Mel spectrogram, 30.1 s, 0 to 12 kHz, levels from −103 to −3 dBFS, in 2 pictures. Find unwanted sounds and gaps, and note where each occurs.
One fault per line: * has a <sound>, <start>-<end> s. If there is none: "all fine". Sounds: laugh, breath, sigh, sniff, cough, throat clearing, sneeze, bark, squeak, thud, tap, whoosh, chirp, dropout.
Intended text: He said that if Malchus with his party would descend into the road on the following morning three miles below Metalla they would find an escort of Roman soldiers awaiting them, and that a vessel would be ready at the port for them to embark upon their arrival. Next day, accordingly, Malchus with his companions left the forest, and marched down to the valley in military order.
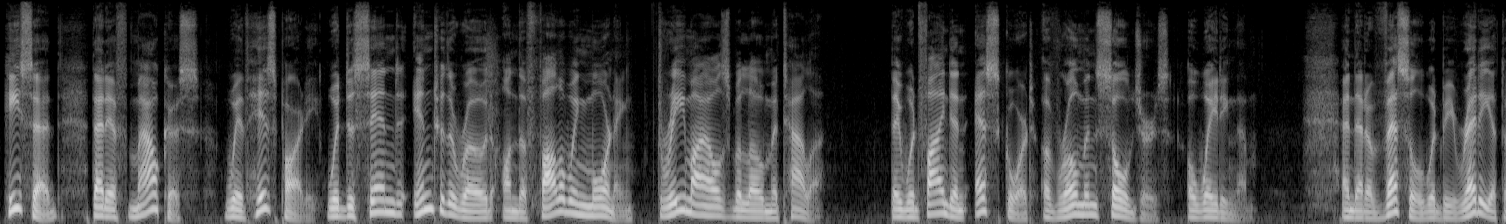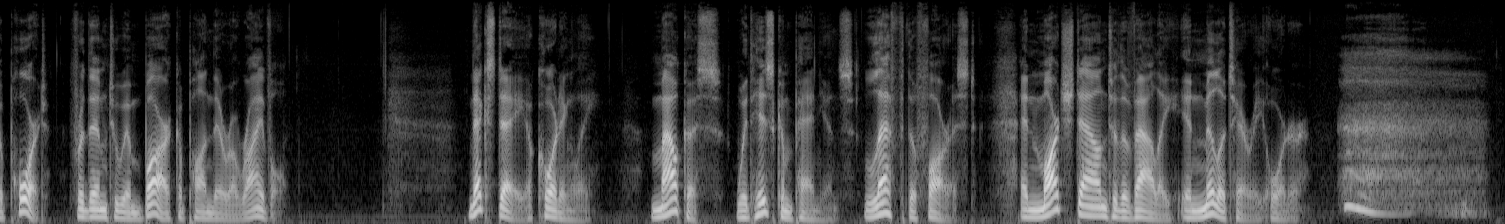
* has a sigh, 28.4-30.0 s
